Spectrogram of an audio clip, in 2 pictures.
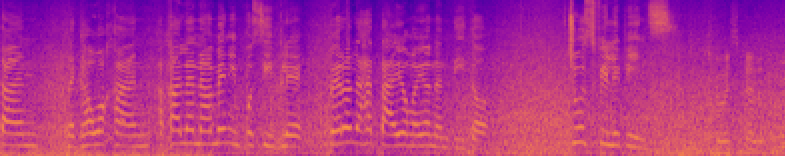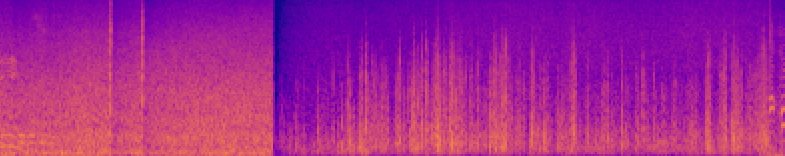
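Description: Waves crash against rocks.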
